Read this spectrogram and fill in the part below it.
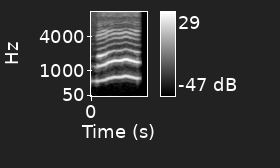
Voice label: run away, voice commands; svencoop; Miku

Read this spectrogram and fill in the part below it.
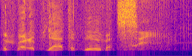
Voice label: chitchat, bot, voice commands; svencoop

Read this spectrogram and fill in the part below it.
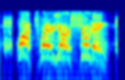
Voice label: watch it, male

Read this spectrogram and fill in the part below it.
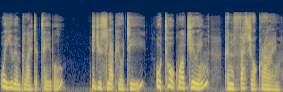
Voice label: chitchat; svencoop; Alice

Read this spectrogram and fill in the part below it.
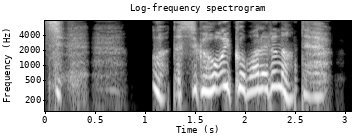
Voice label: dead, Anime Loli, voice commands; svencoop

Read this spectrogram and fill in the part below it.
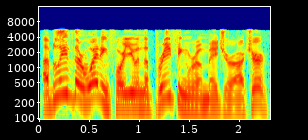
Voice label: repair guy; gearbox; gunman

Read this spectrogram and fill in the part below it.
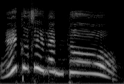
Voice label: cheer, voice commands; svencoop; Miku

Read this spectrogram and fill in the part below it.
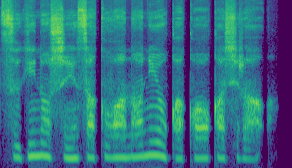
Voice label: chitchat, voice commands; svencoop; Blanc

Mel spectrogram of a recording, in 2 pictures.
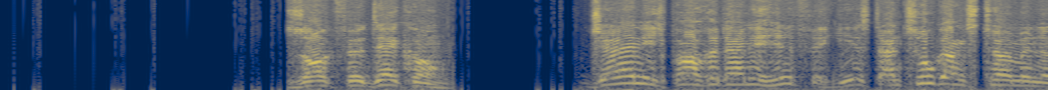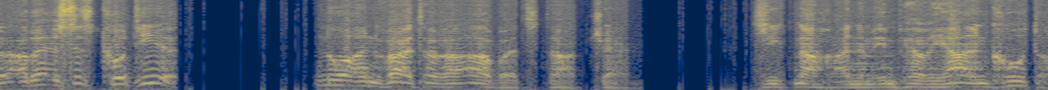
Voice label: radio

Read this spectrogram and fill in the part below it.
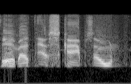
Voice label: chitchat; svencoop

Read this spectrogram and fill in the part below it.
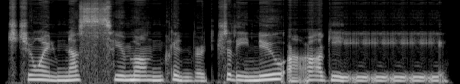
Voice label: cyborg join us; svencoop; outerspace

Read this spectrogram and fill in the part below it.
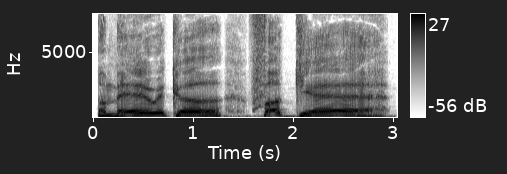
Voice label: cheer; svencoop; voice commands; Duke

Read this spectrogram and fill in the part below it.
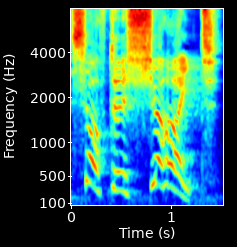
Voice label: Taunt, male; svencoop

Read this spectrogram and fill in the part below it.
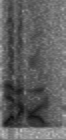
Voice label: chitchat, bot, voice commands; svencoop

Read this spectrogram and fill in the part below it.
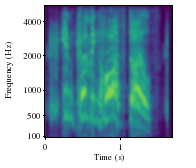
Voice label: incoming enemy, FEM

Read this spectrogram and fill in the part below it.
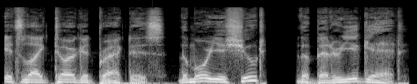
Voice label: chitchat; svencoop; voice commands; Duke

